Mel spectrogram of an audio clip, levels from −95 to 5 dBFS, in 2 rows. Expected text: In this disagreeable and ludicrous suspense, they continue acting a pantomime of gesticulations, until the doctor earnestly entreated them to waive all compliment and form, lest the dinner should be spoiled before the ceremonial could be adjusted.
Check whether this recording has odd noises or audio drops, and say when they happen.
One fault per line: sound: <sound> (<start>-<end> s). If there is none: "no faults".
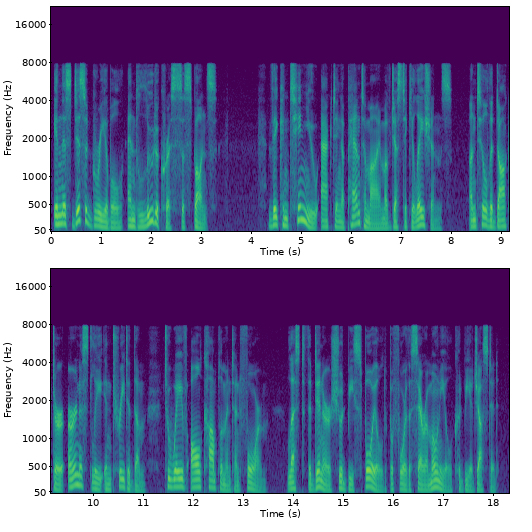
no faults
